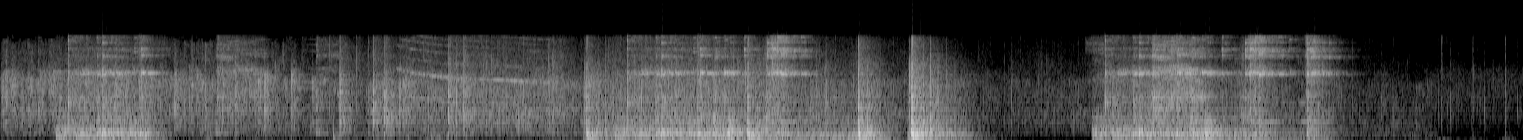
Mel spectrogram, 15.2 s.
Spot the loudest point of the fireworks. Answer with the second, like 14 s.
9 s.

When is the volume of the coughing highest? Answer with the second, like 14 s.
12 s.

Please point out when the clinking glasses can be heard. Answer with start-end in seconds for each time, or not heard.
0.6-1.6, 6.1-8.2, 10.9-13.3.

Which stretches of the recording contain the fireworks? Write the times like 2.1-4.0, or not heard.
3.0-9.6.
